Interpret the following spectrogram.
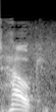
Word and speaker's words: Houck: Tanner Houck. Pronounced Houck. Tanner Houck.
